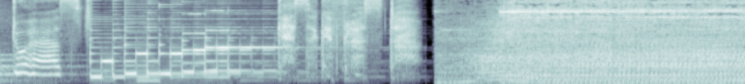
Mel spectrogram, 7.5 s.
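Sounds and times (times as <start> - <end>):
speech: 0.2 - 3.7
power drill boring: 5.0 - 7.4.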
